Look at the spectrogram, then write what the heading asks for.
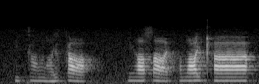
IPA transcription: i̤ k a̤ ðˤ a̤ lʲ k ɑ | ɦ e sˤ e | ðˤ ɑ lʲ ʈʰ aː

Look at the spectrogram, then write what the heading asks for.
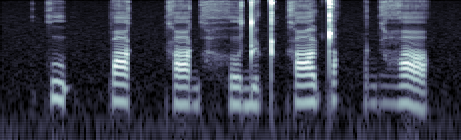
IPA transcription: k u ʔ pː ɑ kː ɑ ɡ h o d o ʈ k ɑ ʈ | ɡʱ ɑ

